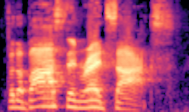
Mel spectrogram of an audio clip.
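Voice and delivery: slow, hammed-up Boston accent, loosely done; a clumsy try at a Boston accent, drawn out; deliberately slow, half-hearted Boston accent on the team name; bad Boston accent. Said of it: "I know that was a terrible Boston accent".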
